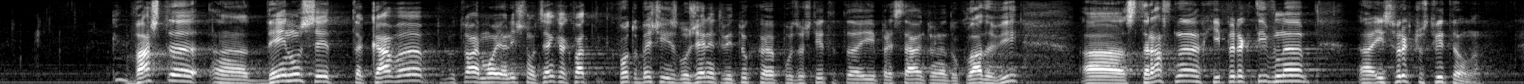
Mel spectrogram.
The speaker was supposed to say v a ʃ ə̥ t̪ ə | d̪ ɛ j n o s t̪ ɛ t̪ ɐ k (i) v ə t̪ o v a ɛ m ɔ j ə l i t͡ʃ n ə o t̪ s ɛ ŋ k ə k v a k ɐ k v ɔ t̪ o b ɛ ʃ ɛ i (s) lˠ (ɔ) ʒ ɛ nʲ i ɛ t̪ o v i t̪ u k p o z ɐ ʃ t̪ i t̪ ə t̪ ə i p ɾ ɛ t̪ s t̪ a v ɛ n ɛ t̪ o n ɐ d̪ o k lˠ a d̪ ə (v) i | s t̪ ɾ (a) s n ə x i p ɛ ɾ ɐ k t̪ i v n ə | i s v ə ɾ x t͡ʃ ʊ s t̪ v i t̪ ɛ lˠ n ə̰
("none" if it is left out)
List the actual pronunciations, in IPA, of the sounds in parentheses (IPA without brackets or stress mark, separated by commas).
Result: a, z, o, v, a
